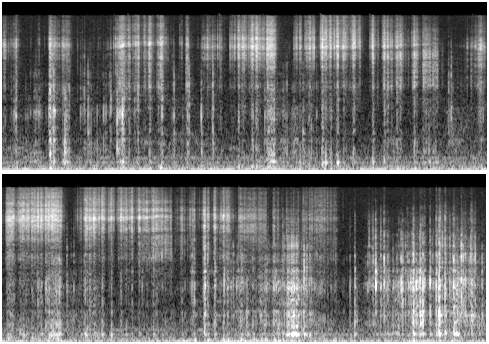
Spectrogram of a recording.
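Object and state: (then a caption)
Gift-wrapped cardboard box with glitter ribbon. Short nails repeatedly scratch along the gold glitter ribbon and bow of a red-paper-wrapped cardboard gift box, seen close up. The result is a quiet, bright, dry rasping in quick, uneven bursts that swell and fade, with a faint low hum underneath.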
